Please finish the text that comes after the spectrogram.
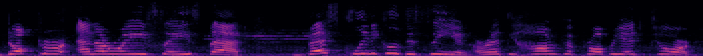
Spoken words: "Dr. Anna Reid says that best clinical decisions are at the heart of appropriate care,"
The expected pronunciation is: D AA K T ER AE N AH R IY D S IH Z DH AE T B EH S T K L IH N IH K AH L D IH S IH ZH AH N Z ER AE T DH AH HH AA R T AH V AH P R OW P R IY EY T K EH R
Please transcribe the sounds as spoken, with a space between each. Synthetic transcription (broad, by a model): D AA K T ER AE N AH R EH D S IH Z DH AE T B EH S T K L IH N IH K AH L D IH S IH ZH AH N ER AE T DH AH HH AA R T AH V AH P R OW P R IY EY T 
